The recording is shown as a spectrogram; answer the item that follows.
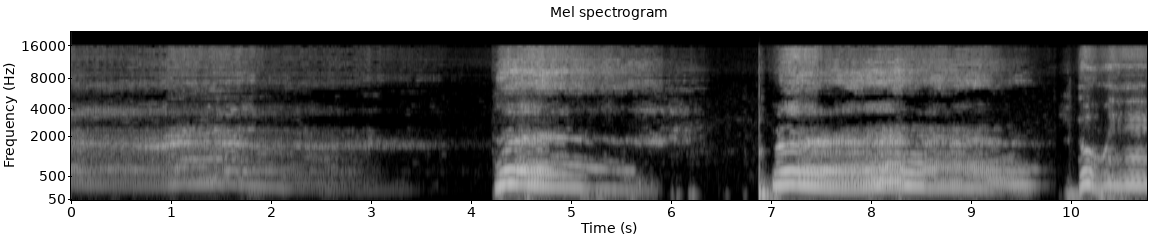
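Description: A woman's voice drawn out into long, wavering wailing cries, three in a row, with short silences between them: a sung, stretched-out "beeeeze". A brief laugh comes at the very end.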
